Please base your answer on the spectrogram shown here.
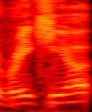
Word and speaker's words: Arricchio: Arricchio, am I saying it correctly? Yeah, that's spot on right there, mate.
